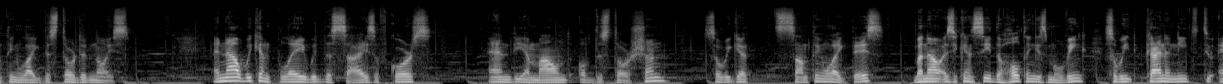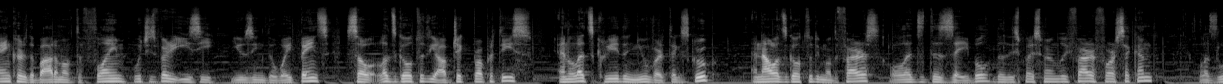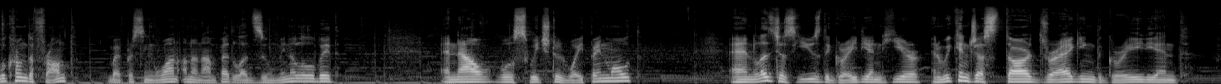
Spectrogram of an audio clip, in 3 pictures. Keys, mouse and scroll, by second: 2.2-8.3 drag, 8.7 shift+middle click, 10.2 middle click, 16.4 click, 18.5 click, 20.4 click, 22.1 click, 24.4 KP_1, 25.6-26.0 shift+middle drag, 26.4-26.9 scroll up 5, 27.1-28.0 shift+middle drag, 28.3 scroll up 1, 29.6-30.6 drag, 32.3 click, 33.7 shift+middle click, 33.7 scroll up 3, 33.7 KP_1, 34.7-36.6 drag.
